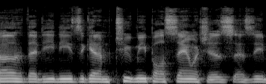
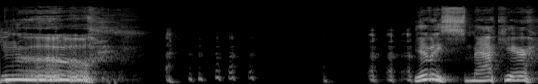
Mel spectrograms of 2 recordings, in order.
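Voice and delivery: coked-up actor; 8 semitones higher, slower than usual. Retold or imitated. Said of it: "acting Sizemore".

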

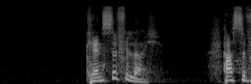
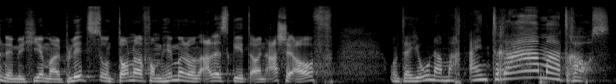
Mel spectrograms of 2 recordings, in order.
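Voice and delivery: ordinary talk

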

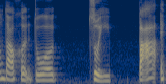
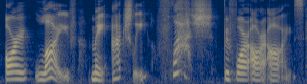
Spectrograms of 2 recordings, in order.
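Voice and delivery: slow, carefully spaced flash before our eyes; slow model sentence; much slower than usual. Shown as a demonstration. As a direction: read it slowly for learners to copy. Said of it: "你就可以跟外国人说". (慢速示范英文句子)

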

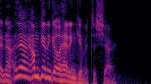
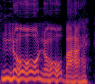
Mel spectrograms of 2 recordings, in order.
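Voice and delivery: dismissive, drawn-out mock-diva refusal; 4 semitones higher, 5 dB louder, much slower than usual. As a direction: wave them off in a put-on star voice. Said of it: "She'd be like".

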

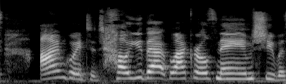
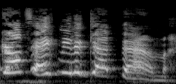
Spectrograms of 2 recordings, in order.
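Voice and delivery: much higher excited retort; eager mock excitement; 12 semitones higher than usual. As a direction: gush at the offer. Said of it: "I said".

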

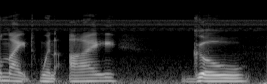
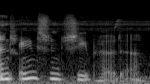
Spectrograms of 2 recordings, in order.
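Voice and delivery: higher British put-on; mock British accent; 7 semitones higher than usual. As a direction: finish the line in posh British. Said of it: "try an accent".

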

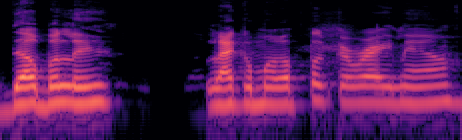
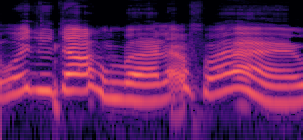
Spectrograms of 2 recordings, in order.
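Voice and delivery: mouth strapped shut; 4 semitones higher than usual. Retold or imitated. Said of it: "chin strap on, can't move mouth".

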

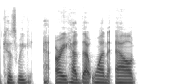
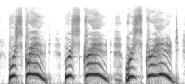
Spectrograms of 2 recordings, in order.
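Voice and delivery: mocking Chicken Little; slower than usual. Kids and wife poking fun at husband, high mocking chant. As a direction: tease him with his own panic. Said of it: "we would do the whole".

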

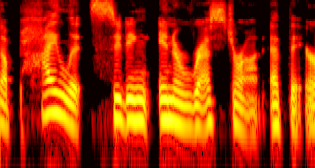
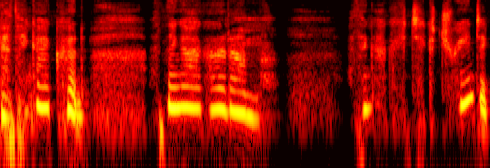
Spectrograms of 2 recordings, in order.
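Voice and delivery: higher and softer, sinking into a whisper; fading to whisper; 8 semitones higher, 7 dB quieter than usual. Retold or imitated. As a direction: talk yourself into it under your breath. Talking herself into it.

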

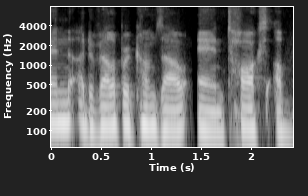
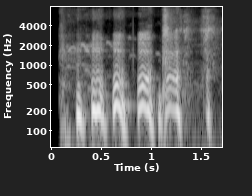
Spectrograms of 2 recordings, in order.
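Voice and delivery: laughter; 9 semitones higher than usual. Real, not acted. Laughs after his joke.

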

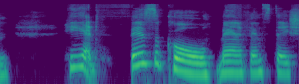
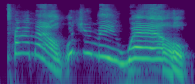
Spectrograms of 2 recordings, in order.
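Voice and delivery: much higher, incredulous mock retort; outraged high retort to the excuse-makers; indignant comeback. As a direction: fire it back in disbelief. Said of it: "I'm like".

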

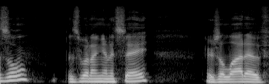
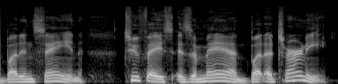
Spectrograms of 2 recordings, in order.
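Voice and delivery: ordinary talk, nothing marked

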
